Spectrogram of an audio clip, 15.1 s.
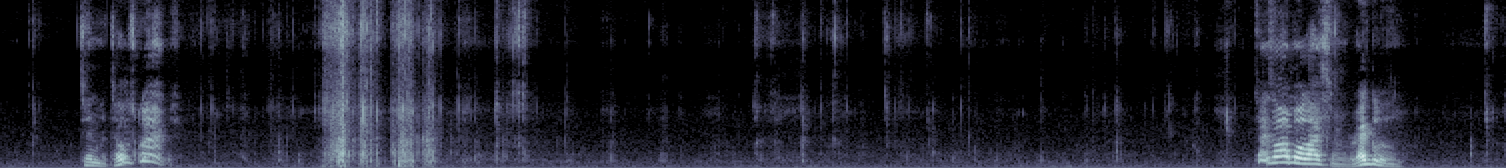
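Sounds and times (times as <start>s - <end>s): popcorn crunching: 1.9s - 6.8s.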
